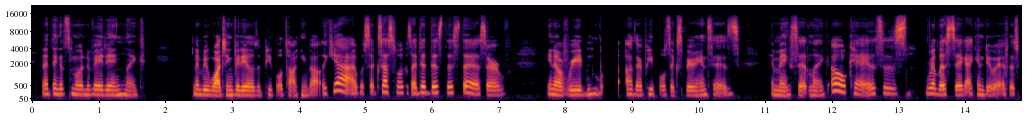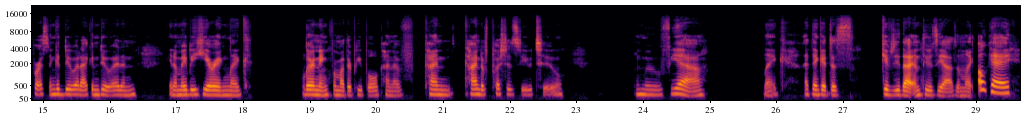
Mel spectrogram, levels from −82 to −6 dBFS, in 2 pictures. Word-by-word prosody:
And - - 0
I - - +1
think 190 -1 -2
it's 185 +3 -1
motivating, 170 -2 -1
like, 160 0 -8 0.7
maybe 170 -2 0
watching 160 +1 +5
videos 155 -2 +2
of 150 +2 -11
people 170 -2 -6
talking 150 0 -4
about 150 - -3
like, 200 - -7
Y"eah, 305 -1 +5
I - - +1
was - - -3
successful 240 -2 +3
'cause 230 - -4
I - - +2
did 230 -2 +1
this, 235 +1 +4
this, 230 +1 -1
this", 200 -5 +2
or, 160 0 -1 0.7
you 190 - -3
know, 165 -2 +4
read 165 +1 0
w 185 +2 -6 0.4
other 175 -2 -1
people's 180 -2 -5
experiences. 160 +4 0 0.5
It - - -7
makes 155 +2 0
it - - 0
like, 155 +1 -6
"Oh, 285 -2 +5
okay, 205 -6 -2
this 200 +2 -1
is 195 -2 +6 0.3
realistic, 180 -4 +4
I - - +1
can 180 -3 -5
do - - -3
it. - - -2
If - - -7
this - - -1
person 180 -1 -3
can 185 -1 -2
do 175 0 -1
it, 175 - 0
I 160 - 0
can 170 -1 -5
do 165 -3 -2
it." 160 +1 -2
And, 160 +2 -7 0.5
you - - -6
know, 160 - -1
maybe 165 +1 0
hearing 160 -3 +2
like 150 0 -5 0.7
learning 165 -2 +3
from 165 -3 -6
other 150 0 -1
people 155 -2 -7
kind 150 -2 -7
of 145 +1 -10
kind 170 0 -1
kind 180 -2 +2
of 165 - -6
pushes 180 -2 -2
you 165 0 -9
to 90 - -2 1.1
move 170 -2 -6
yeah. 170 -6 +2 0.9
Like, - - -7 0.3
I - - -1
think 175 -1 0
it 160 - +3
just 160 -2 0 0.4
gives 165 -4 +1
you 165 - -1
that 155 -2 +8
enthusiasm, 150 -4 -1
like, 130 - -3
"Okay, 235 -10 +6
170 Hz, 175 wpm, -30 LUFS, 160-185 Hz, 1.1 s, that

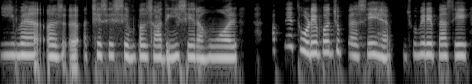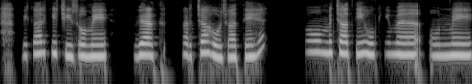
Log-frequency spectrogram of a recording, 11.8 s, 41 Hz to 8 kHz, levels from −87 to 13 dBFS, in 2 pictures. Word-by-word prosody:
कि 255 0 -4
मैं 250 0 +4
अ, 240 0 +1
स 235 - -2 0.3
अच्छे 255 +2 -3
से 250 0 -2
सिंपल 235 -1 +1
सादगी 225 0 +1
से 230 -1 +1
रहूँ। 220 0 +1
और 215 0 +5 0.5
अपने 435 +6 -9
थोड़े 295 -4 +5
बहुत 305 +1 +1
जो 320 - -4
पैसे 255 +1 -1
हैं, 225 -2 +1 0.2
जो 255 +3 -14
मेरे 260 0 +2
पैसे 245 0 0 0.4
बेकार 275 +4 -2
की 285 0 -3
चीज़ों 245 -2 0
में 235 +1 +3 0.4
व्यर्थ 255 0 +2 0.2
खर्चा 260 +4 -1
हो 230 - +3
जाते 225 +1 -1
हैं, 320 +11 -2 0.5
तो 310 0 -3
मैं 295 0 0
चाहती 280 -2 +1
हूँ 275 -2 +2
कि 275 - -13
मैं 260 -1 +2 0.2
उनमें 250 +1 +2
250 Hz, 185 wpm, -23 LUFS, 235-275 Hz, 0.5 s, और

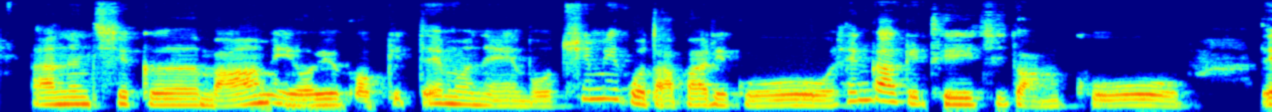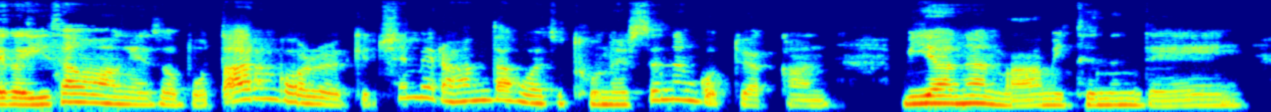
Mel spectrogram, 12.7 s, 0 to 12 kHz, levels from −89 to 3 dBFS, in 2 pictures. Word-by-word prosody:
"나는 165 +2 +2
지금 145 -4 0
마음의 155 +7 +3
여유가 140 -1 +2
없기 - - -9
때문에 150 -8 -1
뭐 120 +1 -5
취미고 290 -10 0
나발이고 135 -2 0
생각이 240 -9 +2
들지도 155 -1 -1
않고 130 +1 -2 0.4
내가 160 0 +5
이 155 +2 +4
상황에서 170 -8 +1
뭐 130 - -6
다른 290 +1 +4
거를 190 - +1
이렇게 140 - -7
취미를 325 -8 -2
한다고 240 -4 0
해서 185 - -4
돈을 160 0 -2
쓰는 265 - -2
것도 155 - -5
약간 130 -1 -8 0.3
미안한 185 -1 +5
마음이 140 +2 -2
드는데 140 -2 -4
155 Hz, 335 characters per minute, -22 LUFS, 135-185 Hz, 0.4 s, 내가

